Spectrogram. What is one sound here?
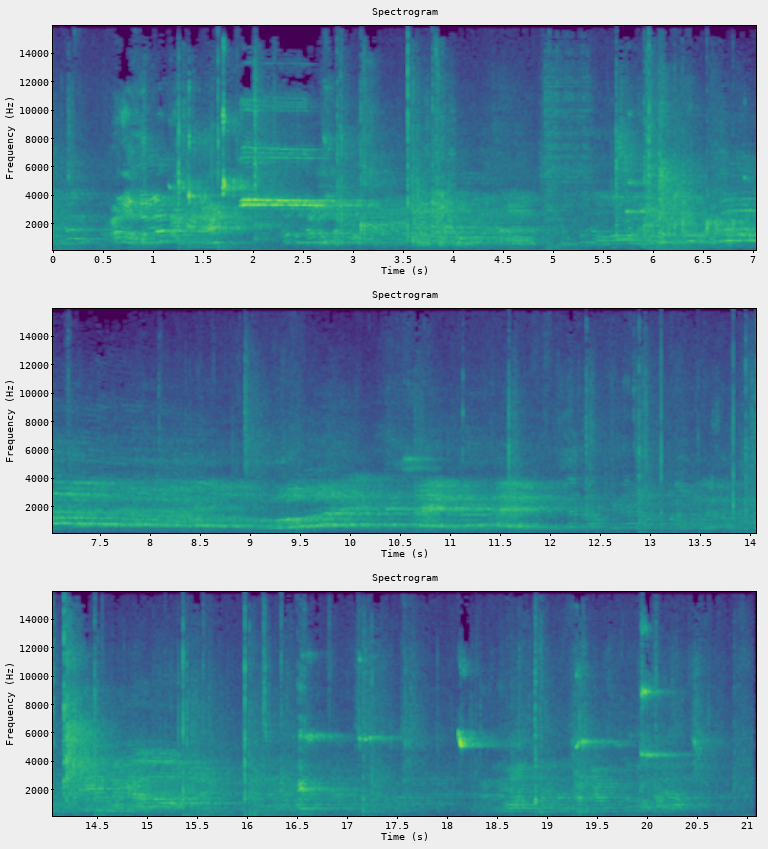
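A basketball bounces on a hard floor with echoing thuds.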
